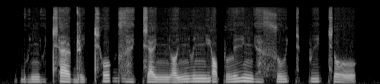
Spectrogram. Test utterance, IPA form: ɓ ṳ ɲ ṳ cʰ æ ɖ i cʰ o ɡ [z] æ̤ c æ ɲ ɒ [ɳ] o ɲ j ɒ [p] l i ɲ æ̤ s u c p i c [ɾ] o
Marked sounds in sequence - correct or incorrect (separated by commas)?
correct, incorrect, correct, correct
